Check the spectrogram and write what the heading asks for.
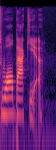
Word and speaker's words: Wolbachia: And the bacteria I'm talking about, and I'm going to totally butcher the pronunciation, I'm sure, is Wolbachia.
